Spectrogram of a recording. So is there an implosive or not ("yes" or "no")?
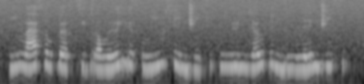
yes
